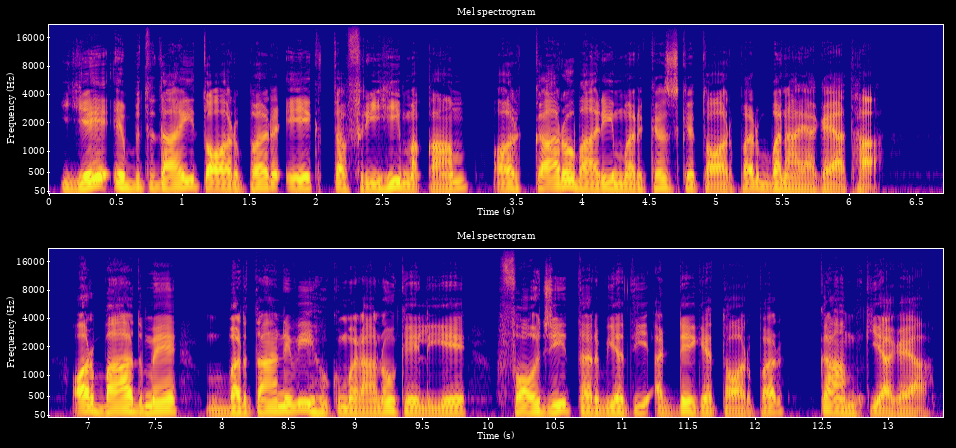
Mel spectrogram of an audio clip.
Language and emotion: Urdu, neutral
